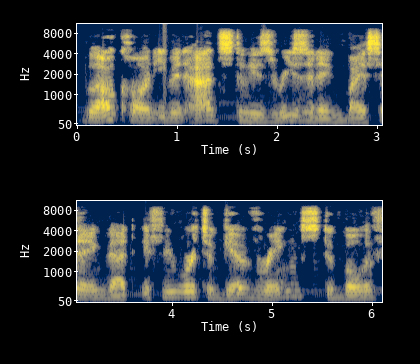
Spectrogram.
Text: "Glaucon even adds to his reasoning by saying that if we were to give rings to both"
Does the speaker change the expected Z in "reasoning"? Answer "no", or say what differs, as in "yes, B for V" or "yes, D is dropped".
no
